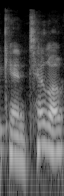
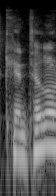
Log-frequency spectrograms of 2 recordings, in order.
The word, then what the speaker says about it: Cantillo: I put Joey Cantillo. It's Cantillo, not Cantillo, folks. He is Italian, not Hispanic.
